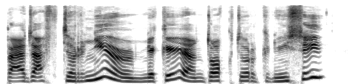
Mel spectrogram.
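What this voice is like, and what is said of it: Strong made-up foreign accent. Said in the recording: “who has a strong Exian accent”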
